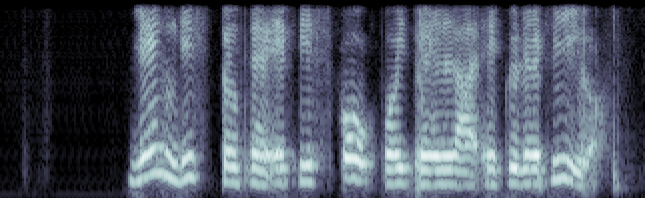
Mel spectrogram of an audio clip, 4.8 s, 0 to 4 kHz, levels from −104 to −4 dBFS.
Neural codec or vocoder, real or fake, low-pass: codec, 16 kHz, 2 kbps, FreqCodec, smaller model; fake; 3.6 kHz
